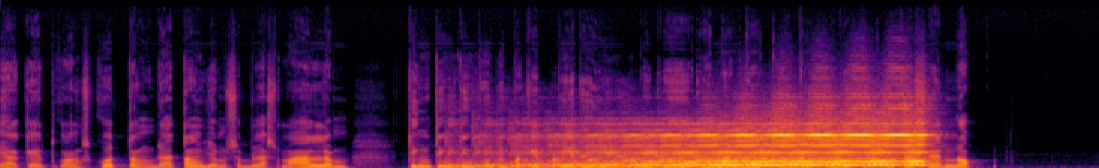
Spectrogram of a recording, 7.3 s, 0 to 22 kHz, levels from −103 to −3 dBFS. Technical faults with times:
2.75-6.47 feedback howl

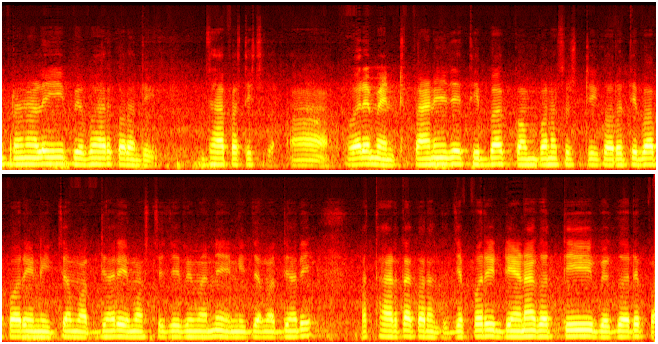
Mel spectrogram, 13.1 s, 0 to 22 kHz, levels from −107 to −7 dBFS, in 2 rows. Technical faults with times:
none

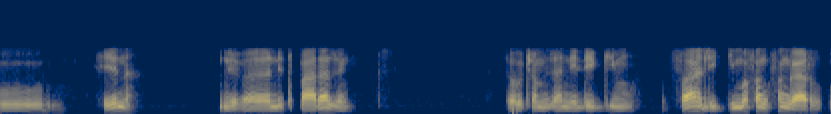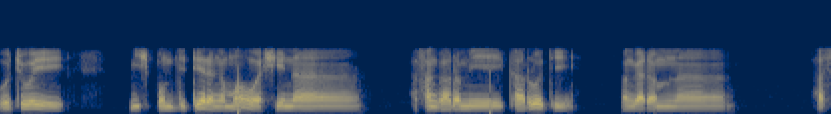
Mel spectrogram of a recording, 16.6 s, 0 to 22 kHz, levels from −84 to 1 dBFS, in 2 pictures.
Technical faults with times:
0.42-0.46 packet loss with pitch repetition
5.12-5.16 packet loss with pitch repetition
10.68-10.70 packet loss with pitch repetition
13.20-13.22 packet loss with pitch repetition
14.84-14.86 packet loss with pitch repetition

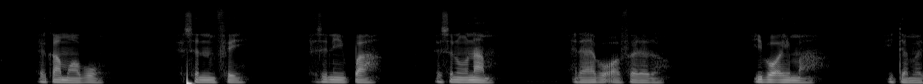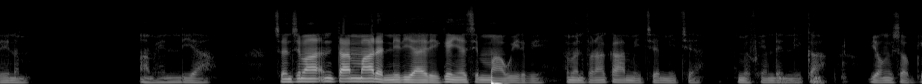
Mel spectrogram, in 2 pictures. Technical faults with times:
1.87-1.93 phantom power thump
14.15-14.27 phantom power thump

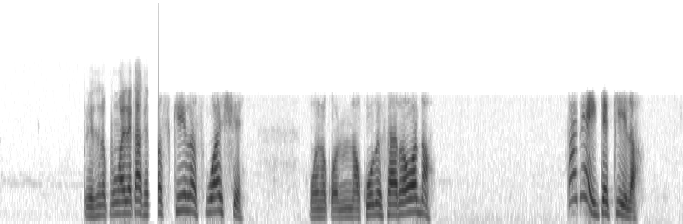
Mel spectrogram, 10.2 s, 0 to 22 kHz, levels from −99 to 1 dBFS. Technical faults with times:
2.21-2.37 handover gap
2.37-10.25 fallback to narrowband

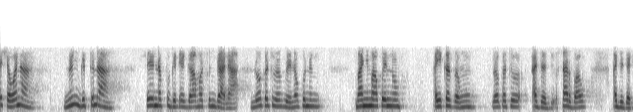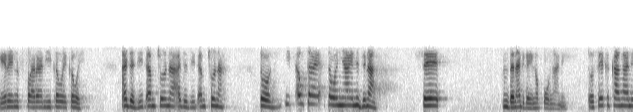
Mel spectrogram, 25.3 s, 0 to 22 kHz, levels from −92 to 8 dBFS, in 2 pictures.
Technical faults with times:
0.00-25.34 AMR narrowband mobile codec

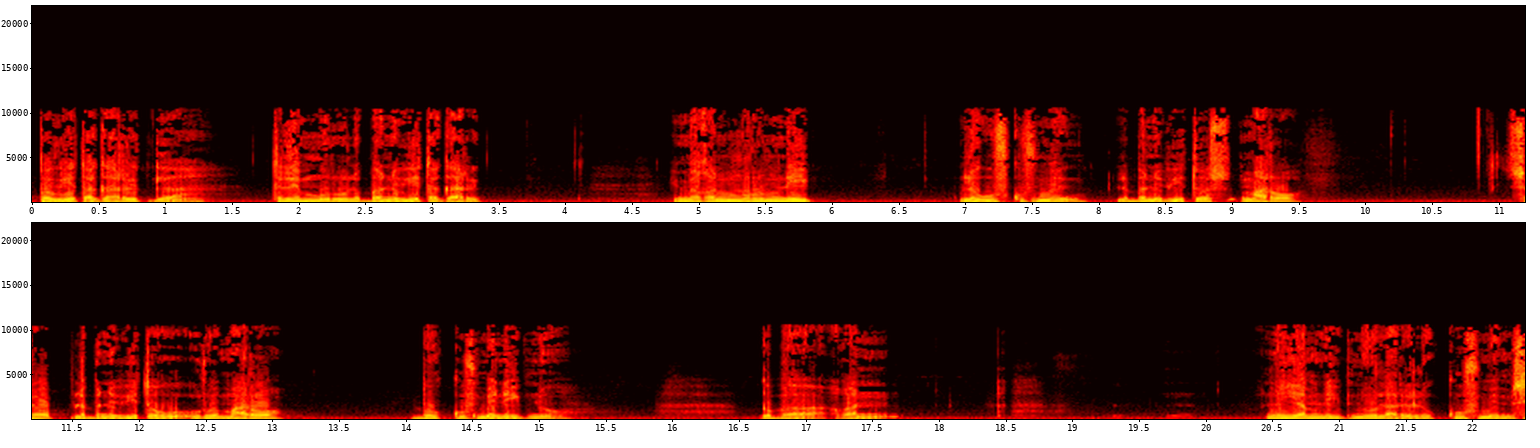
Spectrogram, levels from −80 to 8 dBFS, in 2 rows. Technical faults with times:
0.00-22.40 MP3 compression

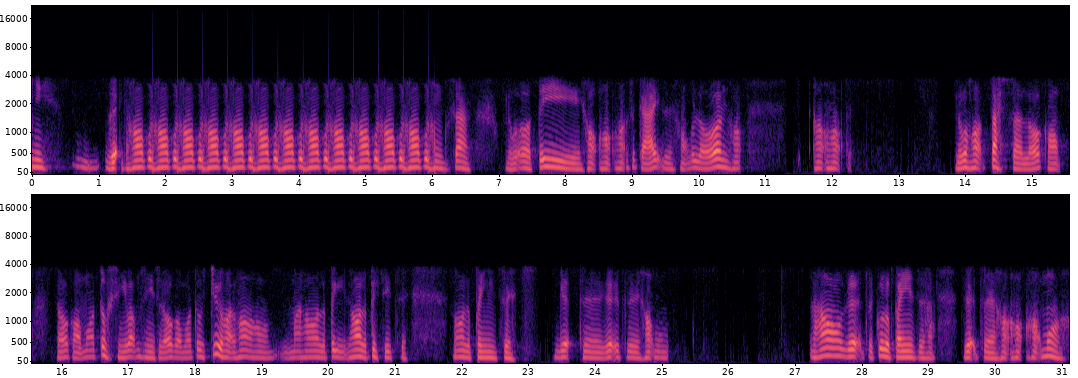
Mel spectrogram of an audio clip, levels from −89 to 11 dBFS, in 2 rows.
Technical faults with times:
0.00-31.12 tandem speech coding
1.81-6.04 broken-record loop

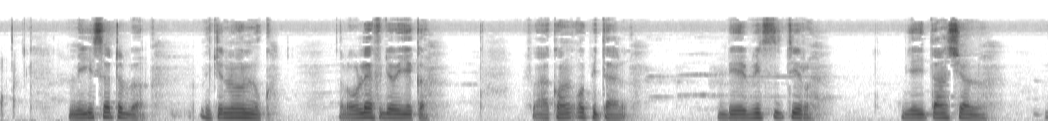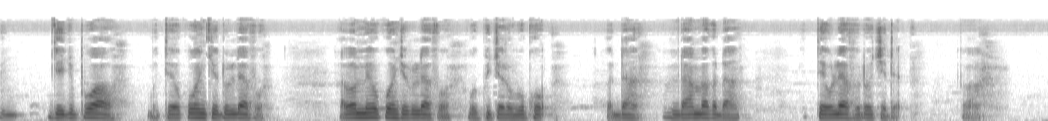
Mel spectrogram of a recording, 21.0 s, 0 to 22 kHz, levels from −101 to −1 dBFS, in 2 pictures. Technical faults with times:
0.00-20.96 MP3 compression

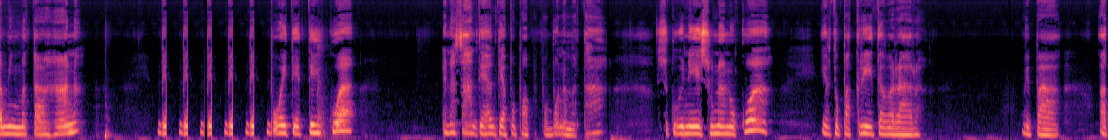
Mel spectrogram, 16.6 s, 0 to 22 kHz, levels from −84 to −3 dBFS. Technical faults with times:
2.49-4.08 broken-record loop
3.07-3.11 gap at a join of encoded pieces
9.11-9.13 gap at a join of encoded pieces
15.13-15.16 gap at a join of encoded pieces

